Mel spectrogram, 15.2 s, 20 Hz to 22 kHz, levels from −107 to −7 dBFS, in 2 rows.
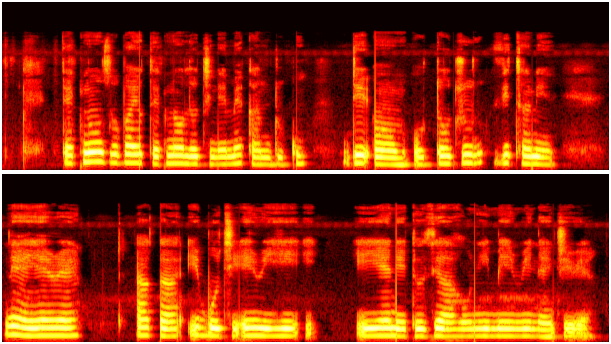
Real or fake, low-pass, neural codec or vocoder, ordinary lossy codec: real; none; none; none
